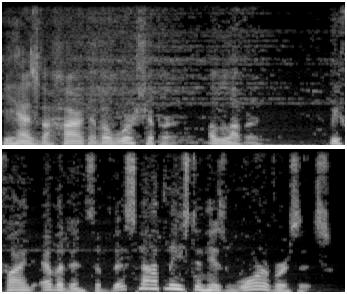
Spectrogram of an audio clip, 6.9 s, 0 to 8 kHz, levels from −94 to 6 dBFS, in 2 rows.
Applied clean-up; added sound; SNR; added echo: classical method spectral subtraction.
